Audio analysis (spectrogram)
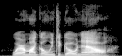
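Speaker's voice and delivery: small, high, trembling, quaking little voice. A boy whose father is gone leans on the narrator's shoulder; quaking little voice. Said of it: "he asked in his quaking little voice".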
